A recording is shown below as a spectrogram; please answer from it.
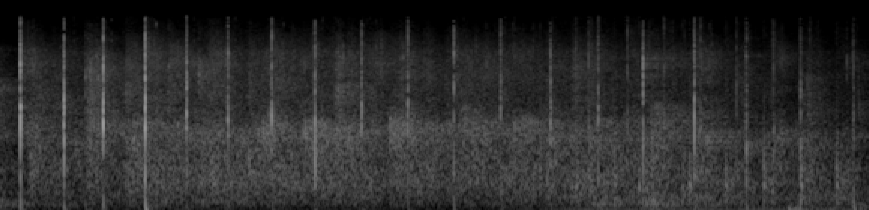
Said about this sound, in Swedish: Jag tror vi kan få avsluta med en riktig applåd för all vacker sång och musik idag.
